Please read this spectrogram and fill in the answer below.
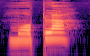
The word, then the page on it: mopla: Apatani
